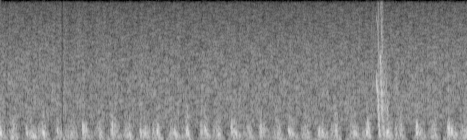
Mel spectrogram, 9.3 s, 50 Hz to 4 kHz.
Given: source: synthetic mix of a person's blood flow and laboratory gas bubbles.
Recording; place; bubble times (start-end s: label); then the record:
Doppler ultrasound of blood flow; precordium
7.49-7.79 s: bubbles
From the record:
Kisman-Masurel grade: 213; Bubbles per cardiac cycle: several, 3 to 8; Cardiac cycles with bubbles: 1 to 10%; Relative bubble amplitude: loud (0.450 to 0.775); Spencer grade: 1 (occasional bubble signal discernible with the cardiac motion signal, with majority of cardiac periods free of bubbles); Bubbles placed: anywhere in the cardiac cycle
